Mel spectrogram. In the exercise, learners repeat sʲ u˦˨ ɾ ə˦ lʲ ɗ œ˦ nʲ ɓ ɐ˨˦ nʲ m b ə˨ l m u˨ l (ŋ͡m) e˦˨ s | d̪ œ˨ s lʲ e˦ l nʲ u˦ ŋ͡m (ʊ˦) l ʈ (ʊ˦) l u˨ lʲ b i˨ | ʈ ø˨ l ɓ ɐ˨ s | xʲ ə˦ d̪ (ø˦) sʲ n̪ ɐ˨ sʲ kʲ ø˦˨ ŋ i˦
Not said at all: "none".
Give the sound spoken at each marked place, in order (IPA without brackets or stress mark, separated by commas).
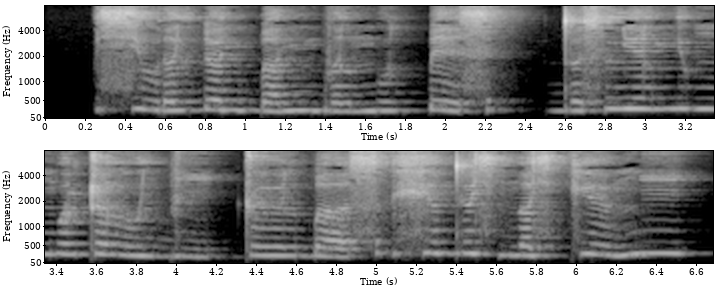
k͡p, ʊ˦, ə˦, ø˦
